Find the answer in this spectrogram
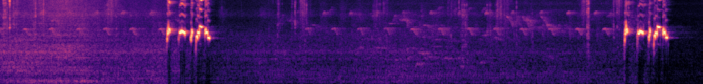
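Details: Red-whiskered bulbul morning song used to train captive bulbuls: two short bursts of loud warbled notes near the start and end, separated by quiet hiss and a low rumble early on.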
